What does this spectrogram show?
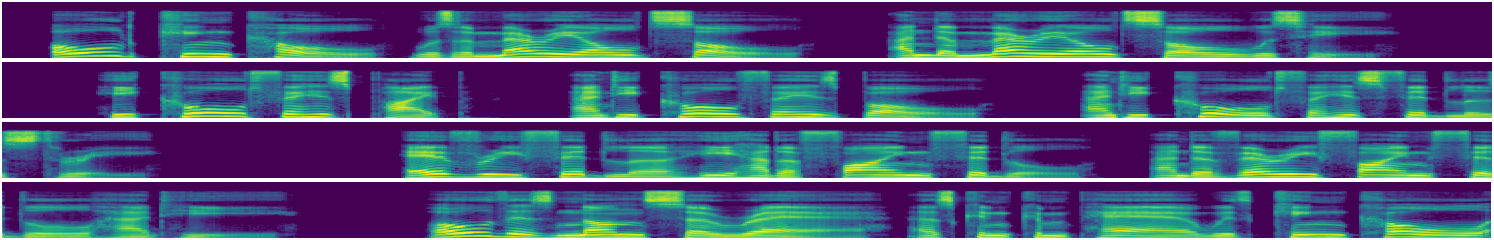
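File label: male British, classic rhymes; Old King Cole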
